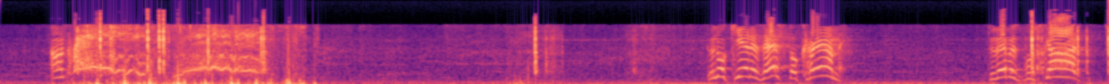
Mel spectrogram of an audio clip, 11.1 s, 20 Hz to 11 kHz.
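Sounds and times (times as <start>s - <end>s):
speech: 0.5s - 2.0s, 7.1s - 8.5s, 9.9s - 10.9s
horse giving a loud whinny: 0.7s - 2.7s
horse hooves clip-clopping: 0.8s - 3.2s.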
